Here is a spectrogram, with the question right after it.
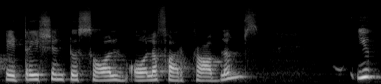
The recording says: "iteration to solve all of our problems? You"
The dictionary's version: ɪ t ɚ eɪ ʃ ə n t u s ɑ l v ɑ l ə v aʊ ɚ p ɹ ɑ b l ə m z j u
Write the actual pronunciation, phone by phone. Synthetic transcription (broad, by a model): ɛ t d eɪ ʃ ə n t u s ɑ l v ɑ l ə f aʊ ɚ p ɹ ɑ b l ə m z j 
